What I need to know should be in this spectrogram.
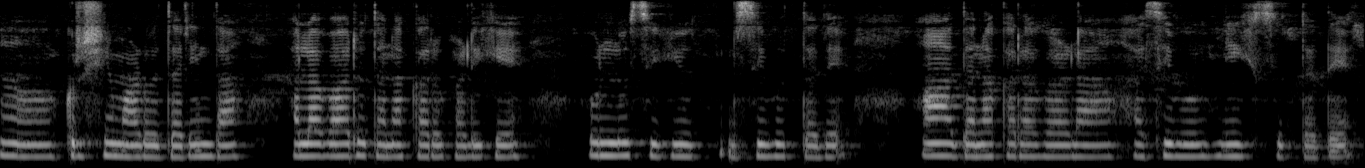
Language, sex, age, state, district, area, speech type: Kannada, female, 18-30, Karnataka, Chitradurga, rural, spontaneous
